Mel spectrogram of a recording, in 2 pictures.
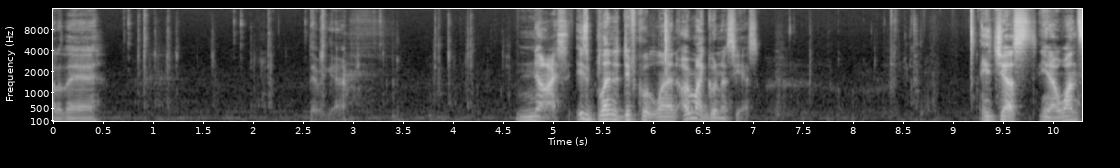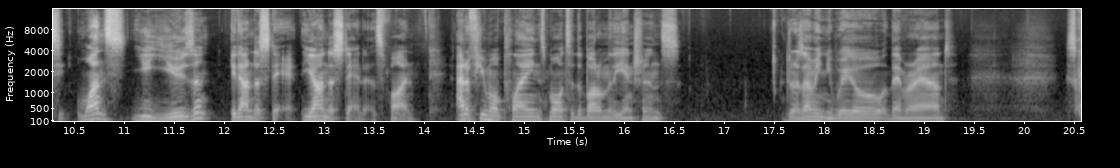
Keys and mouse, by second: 1.0 s, 2.0 g, 2.9 z.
